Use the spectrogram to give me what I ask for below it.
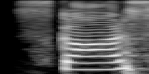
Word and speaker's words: scarce: Okay ठीक है, जल्दी बताओ क्या है प्रोनाउंसिएशन? SCARCE। स्कार्स है, स्कार्स, स्कार्स मतलब कमी।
